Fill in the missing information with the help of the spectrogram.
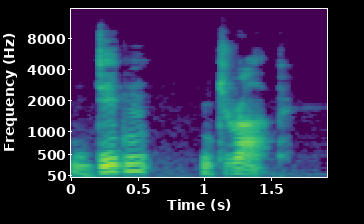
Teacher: So there's a glottal stop after the n in didn't. Didn't, glottal stop.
